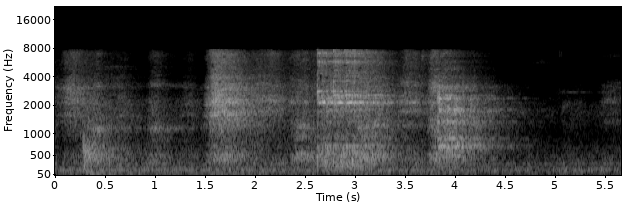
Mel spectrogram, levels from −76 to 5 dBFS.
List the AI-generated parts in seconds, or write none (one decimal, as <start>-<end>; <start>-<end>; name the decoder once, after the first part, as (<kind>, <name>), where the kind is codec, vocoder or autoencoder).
3.9-4.4 (codec, DAC)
